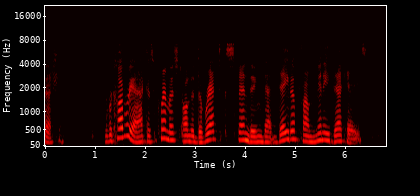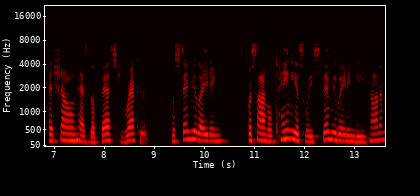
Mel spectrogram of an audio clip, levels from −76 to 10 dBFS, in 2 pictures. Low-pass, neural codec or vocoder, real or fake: 7.2 kHz; autoencoder, 48 kHz, 32 numbers a frame, DAC-VAE, trained on Japanese speech; fake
